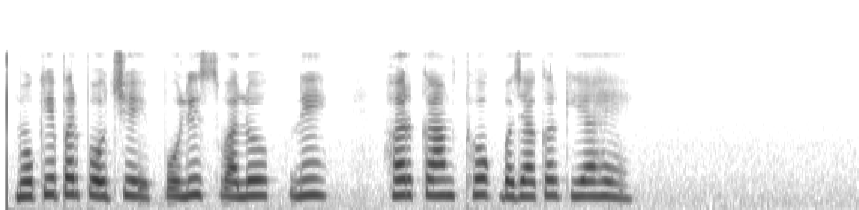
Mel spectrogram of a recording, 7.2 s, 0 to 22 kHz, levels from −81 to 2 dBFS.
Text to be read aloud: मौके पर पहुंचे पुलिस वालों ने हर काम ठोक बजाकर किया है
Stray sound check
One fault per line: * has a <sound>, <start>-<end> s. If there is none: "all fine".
all fine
